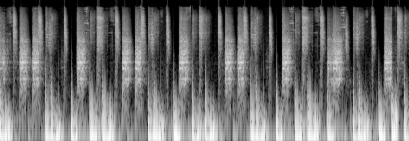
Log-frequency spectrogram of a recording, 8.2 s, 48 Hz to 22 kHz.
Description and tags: abstract-electrofunkbreakbeats 117bpm-dasnareverse
this pack contain some electrofunk breakbeats sequenced with various drum machines, further processing in editor, tempo (labeled with the file-name) range from 70 to 178 bpm. (acidized wave files)
abstract, beat, breakbeats, dance, distorsion, drum, drum-machine, electro, elektro, experiment, filter, funk, hard, heavy, loop, percussion, phad, reverb, rhytyhm, soundesign, techno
